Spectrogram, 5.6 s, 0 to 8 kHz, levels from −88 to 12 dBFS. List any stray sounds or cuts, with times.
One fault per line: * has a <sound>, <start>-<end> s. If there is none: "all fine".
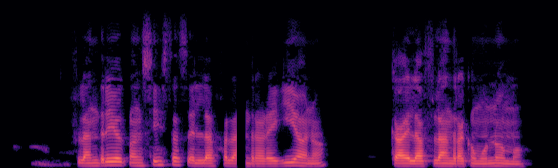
* has a dropout, 2.4-2.5 s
